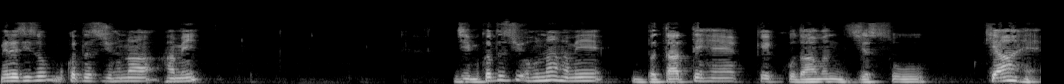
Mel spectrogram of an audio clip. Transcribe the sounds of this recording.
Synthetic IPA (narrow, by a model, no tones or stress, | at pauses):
meːɾeɐziːzoːmʊkəd̪ːəsd͡ʒʊɦnaɦɐmẽ | d͡ʒiːmʊkəd̪ːəs̬d͡ʒoɦʊnaɦɐmẽ | bɐt̪aːt̪eɦɛ̃kexʊd̪aːʋə̃nd̪jɐsuː | kjaːɦɛ̰̃ː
